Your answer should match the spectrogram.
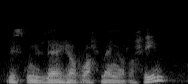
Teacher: لو وصلنا كده البسملة لبعض، طبعا همزات الوصل مش هنقولها، هنشيل ثلاث همزات الوصل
